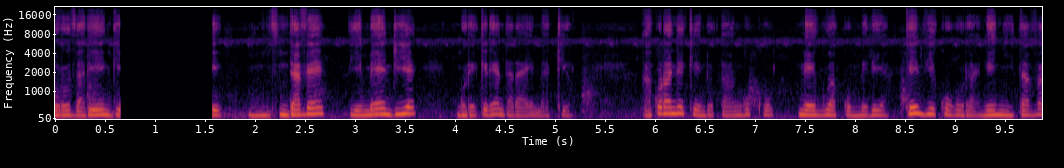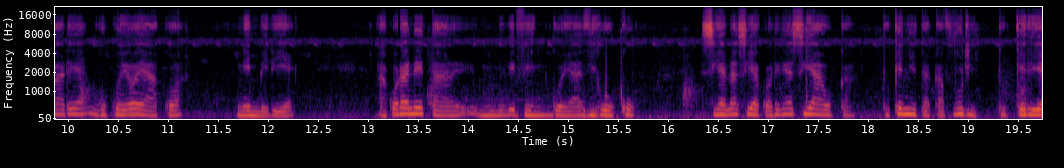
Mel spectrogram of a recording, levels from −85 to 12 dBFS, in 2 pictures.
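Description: From the start to the end, the speech carries a hoarse, grainy coarseness with a muffled edge, which is likely Opus compression. The damage is plainly audible and fits the codec's hybrid mode at a low rate, around 16 kbps. Energy still reaches across the full band, so the band isn't cut short. On a spectrogram the upper region looks smeared and noise-filled instead of finely harmonic, with no clean gaps opening up.

At 0.65 s the speech breaks off mid-flow and the output falls silent until 1.58 s, a gap of about 0.93 s. This is a playback stall, most likely from the player running out of buffered data or having its thread held up. The waveform shows a flat line across that stretch. On a spectrogram it appears as a blank vertical band cutting cleanly through the ongoing speech.

From 1.58 s to 4.58 s the speech runs hurried at 1.1 times normal speed while the pitch stays put. This is time-compressed catch-up, where the player trims its backlog by removing short slices and cross-fading the joins. 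Harmonic spacing on a spectrogram is unchanged, but syllables sit closer together, with small discontinuities where segments were spliced.

Between 15.16 s and 15.40 s two loud pops land in quick succession, peaking a few decibels above the speech, which continues underneath. They were likely caused by a sudden voltage step or driver glitch entering the signal chain. The waveform shows two sharp spikes standing above the surrounding envelope. On a spectrogram each one is a thin vertical line spanning the whole frequency range.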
